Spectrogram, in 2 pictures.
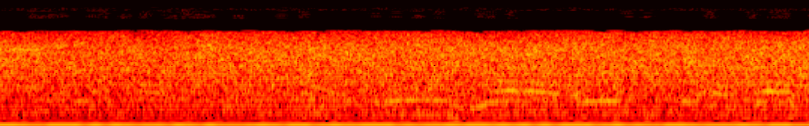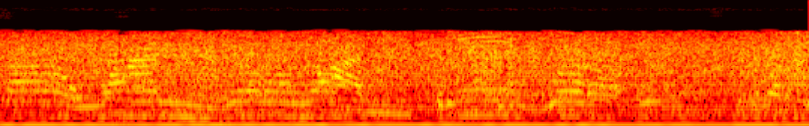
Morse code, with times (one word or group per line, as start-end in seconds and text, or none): none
